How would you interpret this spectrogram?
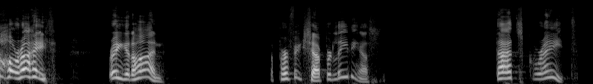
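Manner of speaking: high, loud burst of delight; thrilled, high-pitched welcome of good news; excited cheer. Acted. Preacher acts out his delighted reaction.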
